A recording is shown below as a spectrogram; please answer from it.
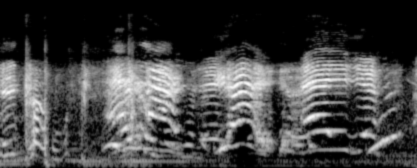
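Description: High-pitched children's voices squealing and calling out in play, in several short bursts with sharp rises and falls in pitch.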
